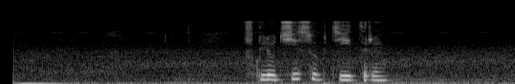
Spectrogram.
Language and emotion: Russian, neutral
